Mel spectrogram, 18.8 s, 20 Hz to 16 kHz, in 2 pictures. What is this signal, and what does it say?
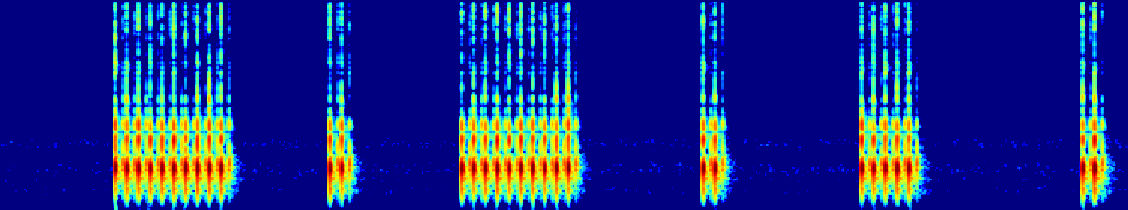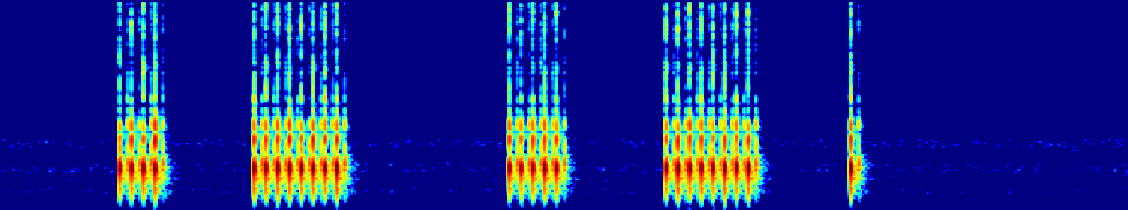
Pulse dialling, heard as clicks on a phone line, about 10 pulses a second. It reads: 0 2 0 2 5 2 4 8 5 8 1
